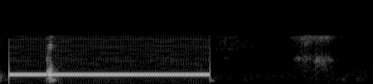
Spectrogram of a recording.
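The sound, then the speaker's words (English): A telephone ringing tone: one steady, loud electronic beep held for about two seconds, then cutting off into near silence with a faint muffled rustle afterward. “He's phoning himself. How is he not answering? Pick up the phone and say hello.”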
